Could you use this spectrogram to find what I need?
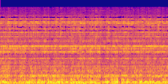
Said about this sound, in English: Oh, we have a fire drill. Everybody line up in a neat, orderly row and run like hell for the exits.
